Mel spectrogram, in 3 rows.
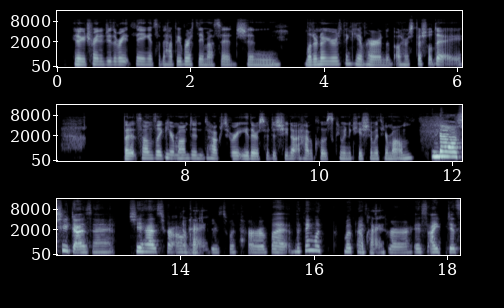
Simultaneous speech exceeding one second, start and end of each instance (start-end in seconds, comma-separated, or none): none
